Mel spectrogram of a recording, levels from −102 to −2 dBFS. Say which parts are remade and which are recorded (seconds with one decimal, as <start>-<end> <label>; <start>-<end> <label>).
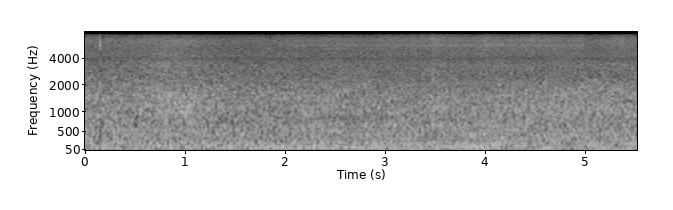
0.0-2.0 recorded; 2.0-5.0 remade; 5.0-5.5 recorded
